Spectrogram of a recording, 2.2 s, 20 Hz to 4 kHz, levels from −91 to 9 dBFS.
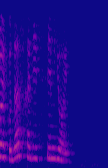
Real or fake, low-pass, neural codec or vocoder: real; 3.6 kHz; none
